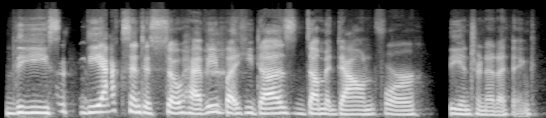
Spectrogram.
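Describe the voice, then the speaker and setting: A woman's voice: fairly low pitch, normal speed, no room sound, studio quality. A woman co-hosting a casual livestream chat, playful and teasing, laughing easily. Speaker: co-host.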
